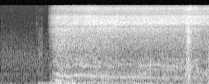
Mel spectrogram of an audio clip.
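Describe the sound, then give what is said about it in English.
A person blows their nose into a microphone: a sudden, hissing blow lasting about two seconds, breathy and loud, with a faint whistling tone running through it before it stops with a small click. “I just nose farted into the microphone.”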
